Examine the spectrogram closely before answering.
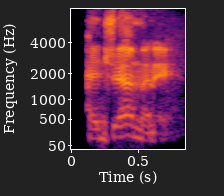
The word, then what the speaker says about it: hegemony: government hegemony and this word is said listen hegemony right hedge hegemony it's a very commonly mispronounced word so hegemony one definition is the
